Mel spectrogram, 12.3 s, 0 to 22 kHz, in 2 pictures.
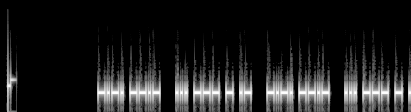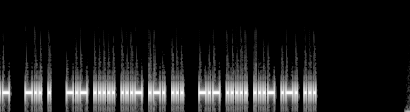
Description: Morse code, heard as a keyed tone, about 36 wpm, 700 Hz. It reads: CQ SOTA CQ SOTA DE K5VRS K5VRS
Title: SOTA QSO Practice 35wpm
